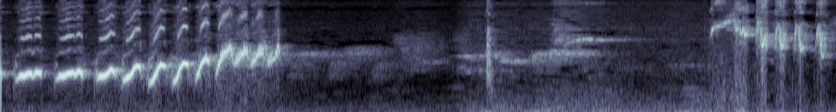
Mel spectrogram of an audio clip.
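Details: White-rumped shama filler song used as a lure to provoke rivals: a quick rising series of clear whistled notes climbing in pitch, a drawn-out note, a lone sharp whistle, then a high buzzy trill.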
